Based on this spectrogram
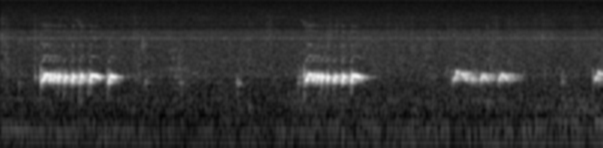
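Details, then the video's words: Zebra dove, a local Indonesian perkutut of the Gendowo Sabdo rhythm, singing: bubbling, trilled coo phrases near one pitch, each about a second long, repeated every few seconds, the third phrase wavering; quiet background. "IRAMA PERKUTUT GENDOWO SABDO (ORIGINAL LOKAL ALAM)"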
